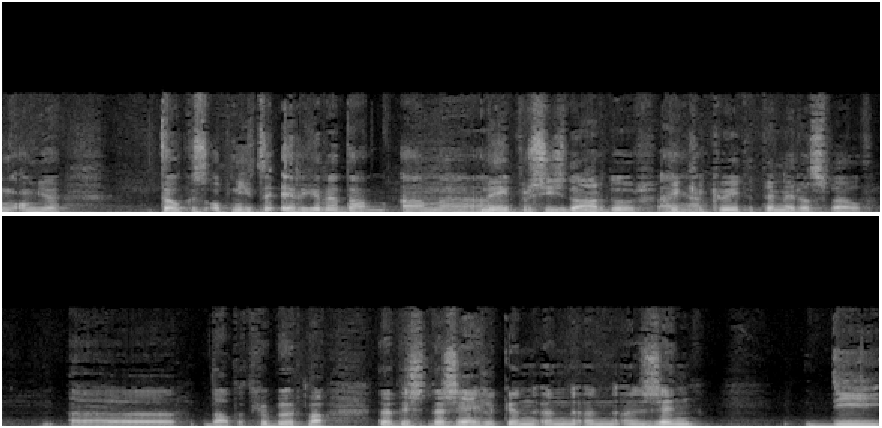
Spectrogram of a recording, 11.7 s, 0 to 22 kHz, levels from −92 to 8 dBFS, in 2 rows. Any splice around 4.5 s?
no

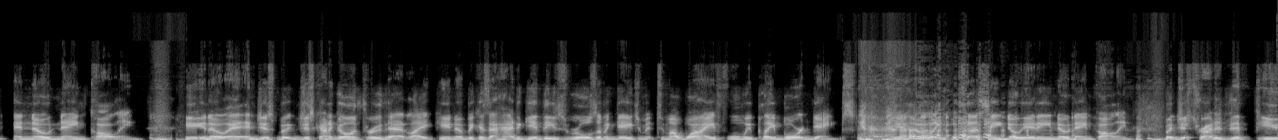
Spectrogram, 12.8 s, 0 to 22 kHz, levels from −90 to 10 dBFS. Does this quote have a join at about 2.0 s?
no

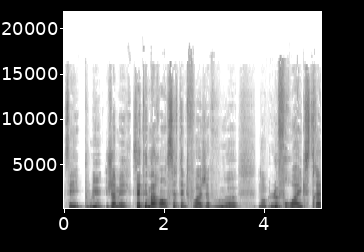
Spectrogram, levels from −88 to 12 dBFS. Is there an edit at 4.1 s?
yes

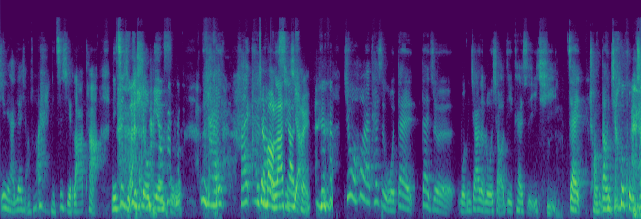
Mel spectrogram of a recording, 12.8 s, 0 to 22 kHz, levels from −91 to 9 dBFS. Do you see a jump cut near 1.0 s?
no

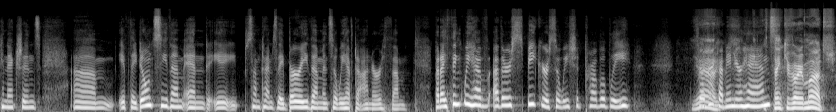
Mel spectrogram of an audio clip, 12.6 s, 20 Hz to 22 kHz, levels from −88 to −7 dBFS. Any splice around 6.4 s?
no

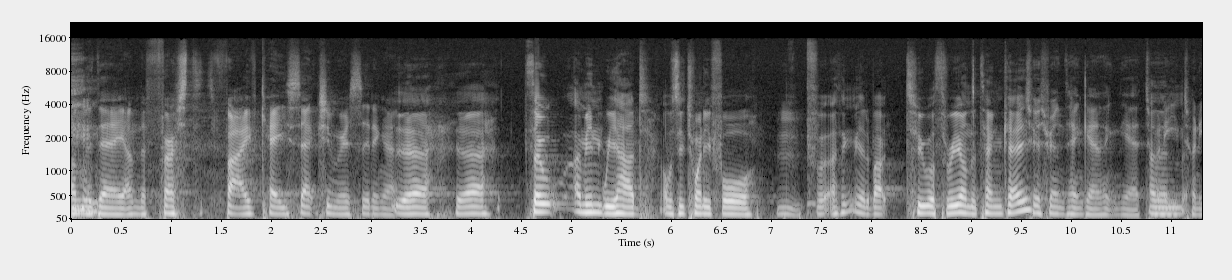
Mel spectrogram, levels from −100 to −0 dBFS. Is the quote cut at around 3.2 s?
no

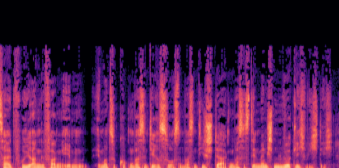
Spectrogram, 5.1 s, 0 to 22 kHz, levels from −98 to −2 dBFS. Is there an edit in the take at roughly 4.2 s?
no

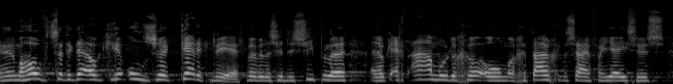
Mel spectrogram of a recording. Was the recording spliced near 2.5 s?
yes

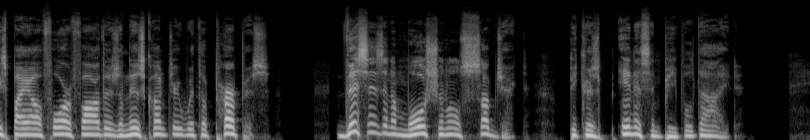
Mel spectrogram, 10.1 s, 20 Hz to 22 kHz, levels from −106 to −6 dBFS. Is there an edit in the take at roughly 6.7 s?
no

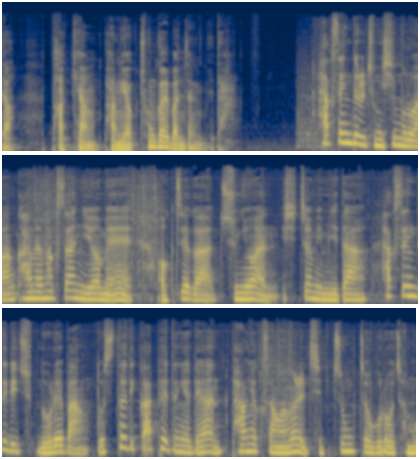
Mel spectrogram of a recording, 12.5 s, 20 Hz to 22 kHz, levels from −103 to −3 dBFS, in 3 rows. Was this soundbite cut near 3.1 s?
no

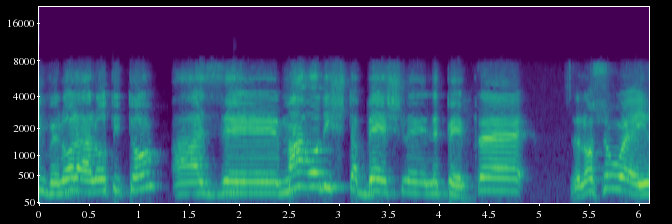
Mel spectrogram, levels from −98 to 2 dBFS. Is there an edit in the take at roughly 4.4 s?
yes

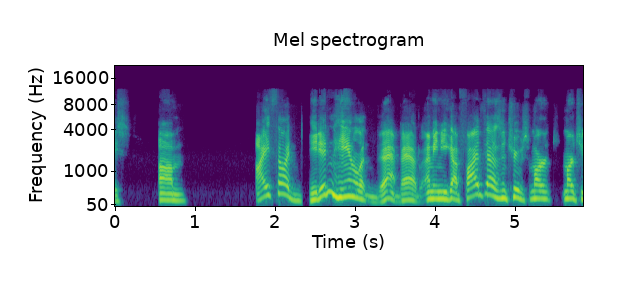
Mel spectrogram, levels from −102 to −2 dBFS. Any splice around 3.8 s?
no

